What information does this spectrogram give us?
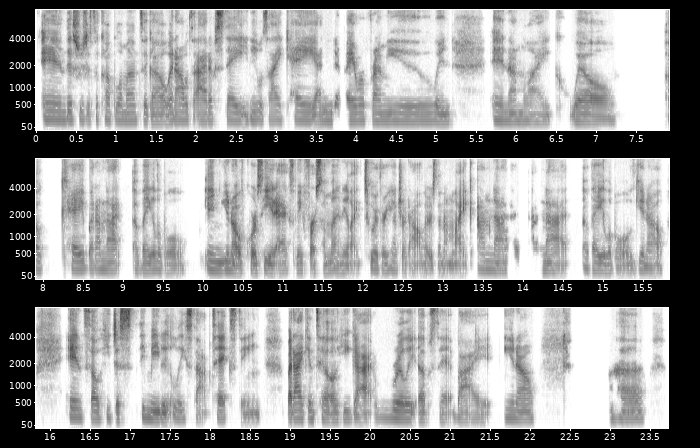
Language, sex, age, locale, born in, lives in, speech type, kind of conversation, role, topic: English, female, 30-34, en-US, United States, United States, conversation, advice, user, How can I set boundaries with someone taking advantage of me?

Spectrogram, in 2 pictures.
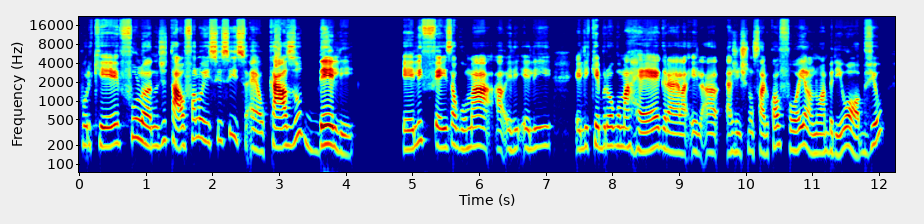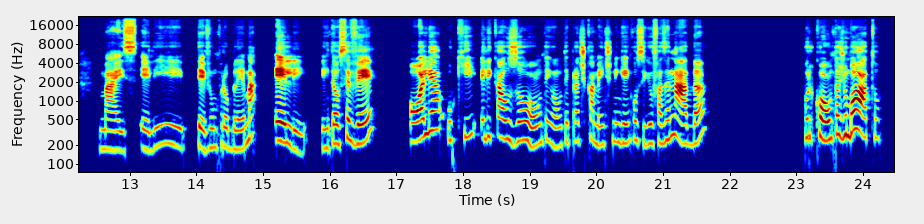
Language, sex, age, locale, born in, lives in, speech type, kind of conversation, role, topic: Portuguese, female, 50-54, pt-BR, Brazil, United States, conversation, podcast, guest, Como lidar quando um mal-entendido vira boato ou fofoca?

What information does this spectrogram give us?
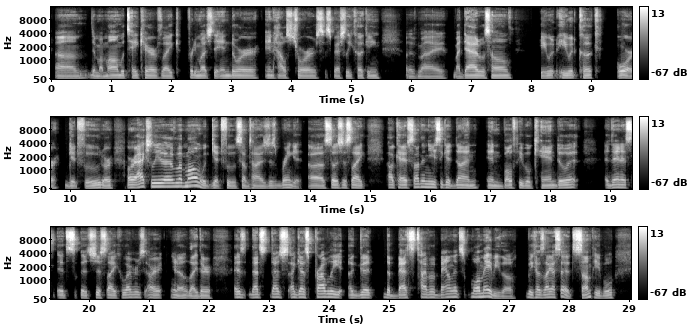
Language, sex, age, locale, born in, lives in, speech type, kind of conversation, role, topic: English, male, 20-24, en-US, United States, United States, conversation, unstructured, none, How do you prefer to divide household responsibilities and daily routines so everyone feels supported and things stay fair?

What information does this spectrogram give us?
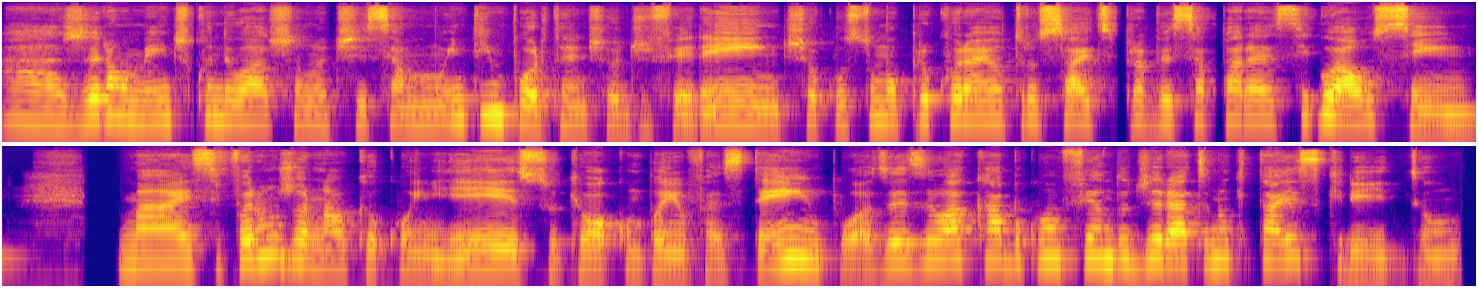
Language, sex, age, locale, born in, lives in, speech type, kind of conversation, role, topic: Portuguese, female, 45-49, pt-BR, Brazil, United States, read, expert-assistant, asker, Por que a leitura de jornais é importante para a cidadania?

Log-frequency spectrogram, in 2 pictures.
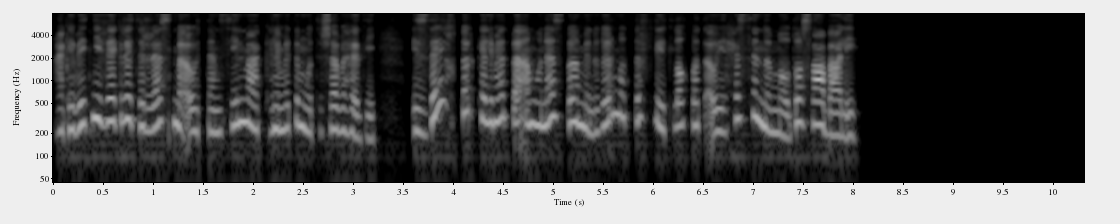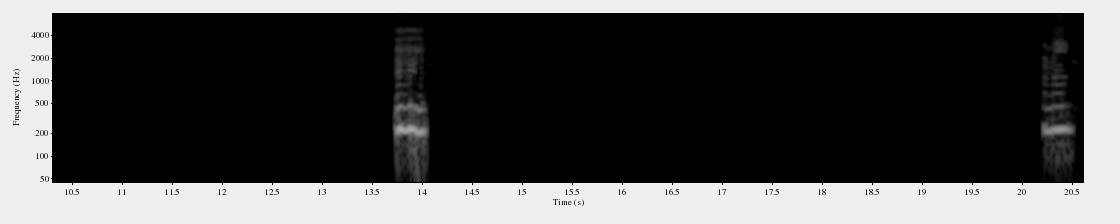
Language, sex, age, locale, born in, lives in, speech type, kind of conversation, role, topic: Arabic, female, 30-34, ar-EG, Egypt, Egypt, read, expert-assistant, asker, لو لاحظنا الشبه بين تعبيرات عربي وتعبيرات في لغات تانية، ممكن ده يساعدنا نبتكر طرق جديدة للتواصل أو للشرح؟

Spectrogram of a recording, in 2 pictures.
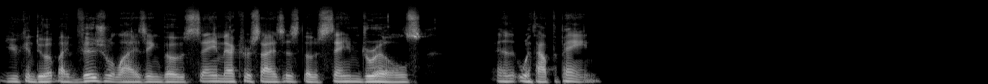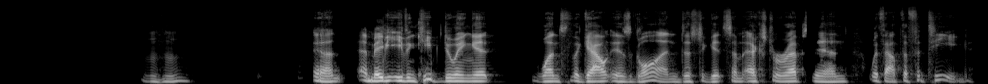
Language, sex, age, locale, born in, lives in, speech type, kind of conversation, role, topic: English, male, 55-59, en-US, United States, United States, conversation, advice, advisor, How can I make steady progress on my personal goals?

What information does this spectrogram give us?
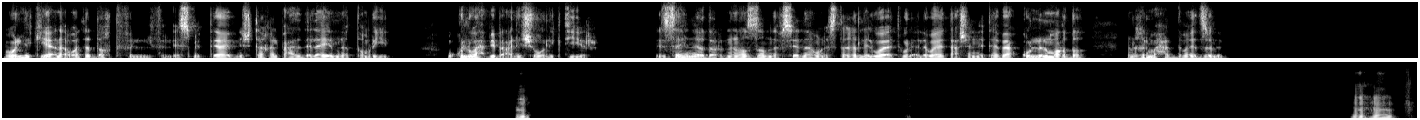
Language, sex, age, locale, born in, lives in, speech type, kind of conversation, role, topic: Arabic, male, 45-49, ar-EG, Egypt, Egypt, read, expert-assistant, asker, لو معاك موارد محدودة في الشغل كممرض، إزاي ممكن تستغلها بأفضل طريقة عشان تدي رعاية كويسة للمرضى؟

